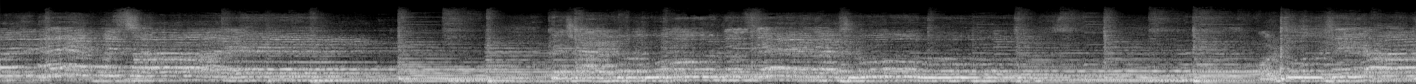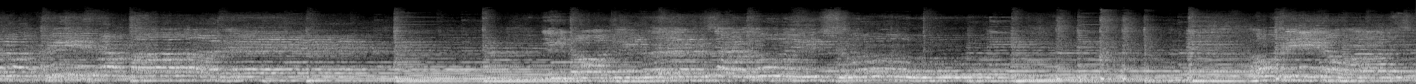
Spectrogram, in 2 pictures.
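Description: Mixed youth choir of male and female voices singing a Romanian Christian hymn through microphones, over a steady instrumental backing with low bass notes that change every couple of seconds.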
